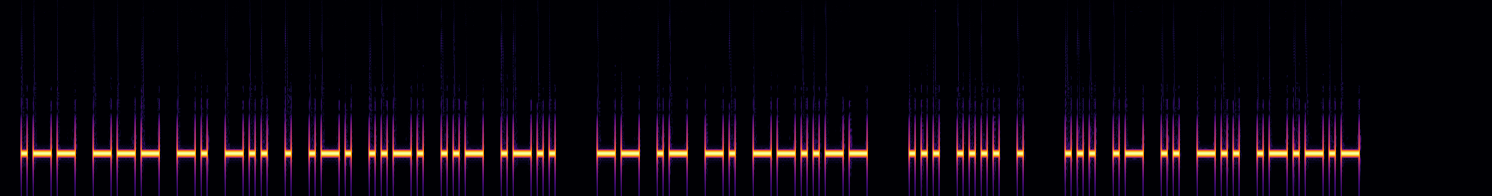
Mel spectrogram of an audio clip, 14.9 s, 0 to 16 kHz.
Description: Morse code, heard as a keyed tone, about 20 wpm, 700 Hz. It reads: WONDERFUL MAN, SHE SAID.
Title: Sentences from Top 1100 Words 20wpm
